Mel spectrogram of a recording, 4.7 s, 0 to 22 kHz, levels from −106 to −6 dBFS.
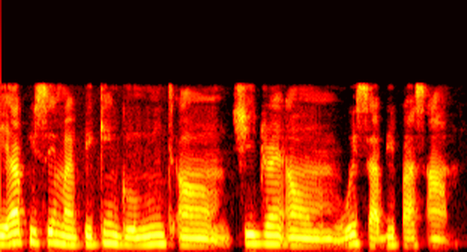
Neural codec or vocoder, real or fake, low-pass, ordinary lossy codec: none; real; 5.4 kHz; none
